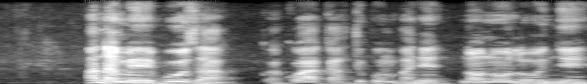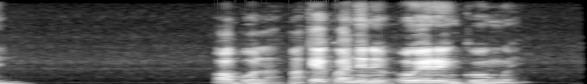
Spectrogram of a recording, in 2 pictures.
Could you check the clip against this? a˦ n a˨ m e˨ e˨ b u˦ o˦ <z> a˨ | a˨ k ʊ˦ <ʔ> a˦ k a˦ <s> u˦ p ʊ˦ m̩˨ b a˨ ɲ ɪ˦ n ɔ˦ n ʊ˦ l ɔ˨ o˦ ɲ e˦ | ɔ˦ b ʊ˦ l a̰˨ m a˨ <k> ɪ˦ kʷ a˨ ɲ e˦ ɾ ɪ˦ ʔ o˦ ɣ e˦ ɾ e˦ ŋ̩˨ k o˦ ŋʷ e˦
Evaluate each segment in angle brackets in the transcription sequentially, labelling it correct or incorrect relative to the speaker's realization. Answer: correct, incorrect, incorrect, correct

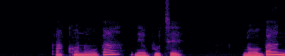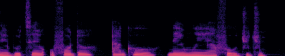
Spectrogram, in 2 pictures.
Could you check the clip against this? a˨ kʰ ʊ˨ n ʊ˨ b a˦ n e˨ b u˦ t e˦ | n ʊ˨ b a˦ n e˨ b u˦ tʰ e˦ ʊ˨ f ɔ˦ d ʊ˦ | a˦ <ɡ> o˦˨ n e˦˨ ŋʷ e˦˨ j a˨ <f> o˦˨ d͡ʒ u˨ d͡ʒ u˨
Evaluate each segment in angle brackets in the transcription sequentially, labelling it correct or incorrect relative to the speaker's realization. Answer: correct, correct

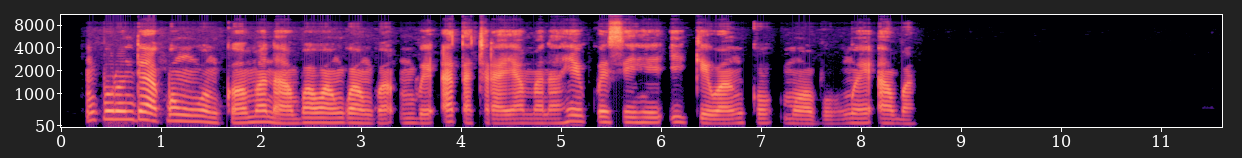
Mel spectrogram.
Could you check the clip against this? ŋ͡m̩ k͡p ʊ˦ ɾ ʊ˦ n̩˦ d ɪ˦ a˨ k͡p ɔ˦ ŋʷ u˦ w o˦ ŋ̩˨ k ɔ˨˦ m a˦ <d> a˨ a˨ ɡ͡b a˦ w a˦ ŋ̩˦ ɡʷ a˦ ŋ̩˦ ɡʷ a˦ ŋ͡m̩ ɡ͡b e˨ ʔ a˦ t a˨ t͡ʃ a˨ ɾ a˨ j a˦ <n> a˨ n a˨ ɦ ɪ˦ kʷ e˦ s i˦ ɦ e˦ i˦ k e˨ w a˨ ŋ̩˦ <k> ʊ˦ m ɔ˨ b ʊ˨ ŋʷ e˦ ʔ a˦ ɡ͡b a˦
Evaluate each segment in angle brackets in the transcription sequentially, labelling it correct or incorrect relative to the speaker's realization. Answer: incorrect, incorrect, correct

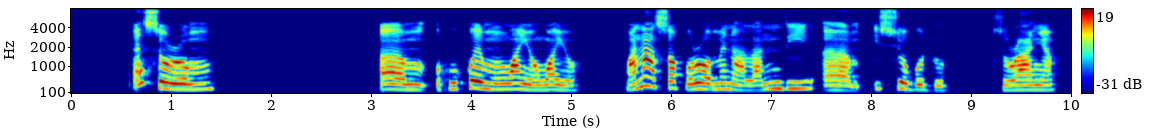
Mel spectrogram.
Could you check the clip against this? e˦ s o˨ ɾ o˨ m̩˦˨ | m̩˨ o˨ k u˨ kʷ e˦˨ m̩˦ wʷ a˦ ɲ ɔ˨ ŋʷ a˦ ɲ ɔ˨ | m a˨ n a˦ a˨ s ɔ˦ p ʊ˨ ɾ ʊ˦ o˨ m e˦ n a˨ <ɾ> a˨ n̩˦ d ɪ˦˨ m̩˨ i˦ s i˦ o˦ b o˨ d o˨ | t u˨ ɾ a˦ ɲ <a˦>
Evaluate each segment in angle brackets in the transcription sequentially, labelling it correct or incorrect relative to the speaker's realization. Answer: incorrect, correct

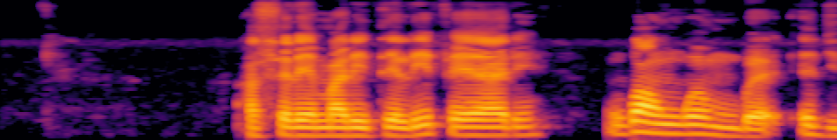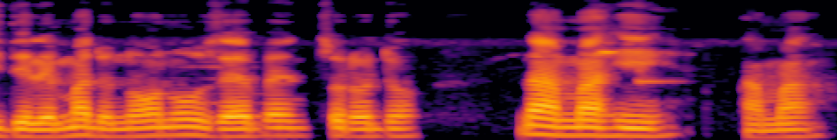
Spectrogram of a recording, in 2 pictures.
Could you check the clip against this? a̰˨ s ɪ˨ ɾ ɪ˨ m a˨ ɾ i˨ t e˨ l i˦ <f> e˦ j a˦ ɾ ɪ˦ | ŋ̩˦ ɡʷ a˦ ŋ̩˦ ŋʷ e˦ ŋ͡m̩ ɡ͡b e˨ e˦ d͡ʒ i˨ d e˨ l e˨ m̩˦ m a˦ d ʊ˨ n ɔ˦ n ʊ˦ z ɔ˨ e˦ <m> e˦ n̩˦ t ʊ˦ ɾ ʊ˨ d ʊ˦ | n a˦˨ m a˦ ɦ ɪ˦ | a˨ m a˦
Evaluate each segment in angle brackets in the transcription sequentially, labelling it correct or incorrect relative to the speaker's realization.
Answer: correct, incorrect

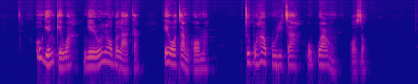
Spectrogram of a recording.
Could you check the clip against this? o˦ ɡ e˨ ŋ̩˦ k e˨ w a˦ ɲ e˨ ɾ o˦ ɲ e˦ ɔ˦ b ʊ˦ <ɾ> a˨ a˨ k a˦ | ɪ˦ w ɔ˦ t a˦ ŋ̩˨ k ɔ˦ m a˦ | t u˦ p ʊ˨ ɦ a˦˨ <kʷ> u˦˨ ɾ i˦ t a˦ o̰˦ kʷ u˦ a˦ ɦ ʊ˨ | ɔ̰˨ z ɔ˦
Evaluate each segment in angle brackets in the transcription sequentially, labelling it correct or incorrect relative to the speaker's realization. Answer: incorrect, correct

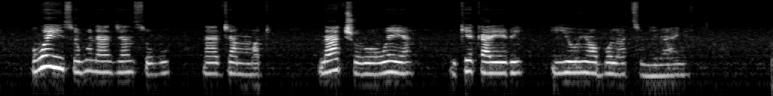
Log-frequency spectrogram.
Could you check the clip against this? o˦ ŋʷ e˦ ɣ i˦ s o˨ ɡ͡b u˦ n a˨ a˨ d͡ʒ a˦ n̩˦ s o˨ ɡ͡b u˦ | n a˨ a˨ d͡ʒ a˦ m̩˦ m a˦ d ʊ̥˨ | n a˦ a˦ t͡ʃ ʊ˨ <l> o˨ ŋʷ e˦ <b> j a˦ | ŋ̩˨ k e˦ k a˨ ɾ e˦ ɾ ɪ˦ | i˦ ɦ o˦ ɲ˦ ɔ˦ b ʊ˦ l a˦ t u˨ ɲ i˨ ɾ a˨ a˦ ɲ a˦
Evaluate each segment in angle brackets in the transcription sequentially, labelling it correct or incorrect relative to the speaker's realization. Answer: incorrect, incorrect

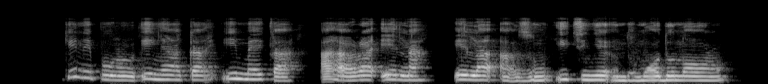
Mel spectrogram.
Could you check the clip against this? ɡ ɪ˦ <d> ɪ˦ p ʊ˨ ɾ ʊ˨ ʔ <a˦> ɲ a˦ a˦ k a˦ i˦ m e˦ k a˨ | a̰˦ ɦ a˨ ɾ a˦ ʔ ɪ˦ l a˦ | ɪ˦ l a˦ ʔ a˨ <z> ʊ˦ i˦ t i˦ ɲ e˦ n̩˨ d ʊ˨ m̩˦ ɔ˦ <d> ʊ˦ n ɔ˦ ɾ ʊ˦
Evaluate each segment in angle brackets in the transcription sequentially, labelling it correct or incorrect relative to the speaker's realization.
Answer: incorrect, incorrect, correct, correct

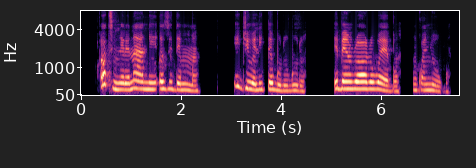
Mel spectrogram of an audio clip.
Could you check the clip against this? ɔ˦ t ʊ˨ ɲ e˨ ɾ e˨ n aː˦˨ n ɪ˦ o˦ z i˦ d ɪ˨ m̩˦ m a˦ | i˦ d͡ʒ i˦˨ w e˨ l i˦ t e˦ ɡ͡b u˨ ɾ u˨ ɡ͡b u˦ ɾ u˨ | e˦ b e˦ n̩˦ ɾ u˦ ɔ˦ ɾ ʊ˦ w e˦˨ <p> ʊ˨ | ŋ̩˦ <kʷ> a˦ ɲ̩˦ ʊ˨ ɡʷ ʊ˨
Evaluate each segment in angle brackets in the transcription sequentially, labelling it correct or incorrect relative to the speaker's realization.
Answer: incorrect, correct

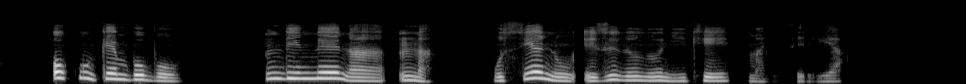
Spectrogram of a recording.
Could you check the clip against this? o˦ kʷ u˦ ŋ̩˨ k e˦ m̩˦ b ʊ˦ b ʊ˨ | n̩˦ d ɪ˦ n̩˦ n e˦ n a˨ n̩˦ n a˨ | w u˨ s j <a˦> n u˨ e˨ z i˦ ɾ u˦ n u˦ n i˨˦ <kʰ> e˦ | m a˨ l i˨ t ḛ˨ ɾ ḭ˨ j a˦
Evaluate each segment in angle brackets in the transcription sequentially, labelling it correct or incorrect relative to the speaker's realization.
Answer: incorrect, correct

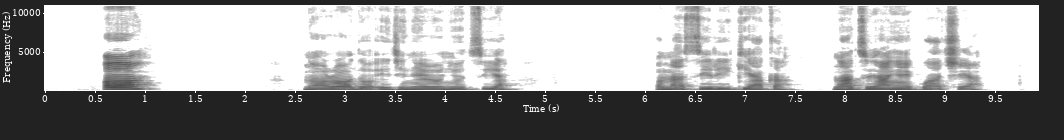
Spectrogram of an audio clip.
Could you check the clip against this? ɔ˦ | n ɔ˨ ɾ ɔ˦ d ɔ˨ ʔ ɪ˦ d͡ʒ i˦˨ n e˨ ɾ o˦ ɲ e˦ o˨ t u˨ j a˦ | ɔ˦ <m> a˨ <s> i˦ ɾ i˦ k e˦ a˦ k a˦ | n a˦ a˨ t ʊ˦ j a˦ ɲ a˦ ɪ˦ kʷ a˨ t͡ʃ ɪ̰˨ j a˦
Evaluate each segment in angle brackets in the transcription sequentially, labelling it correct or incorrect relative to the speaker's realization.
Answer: incorrect, correct

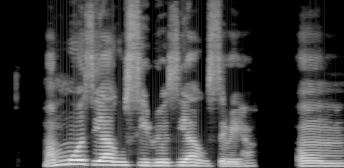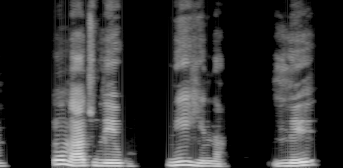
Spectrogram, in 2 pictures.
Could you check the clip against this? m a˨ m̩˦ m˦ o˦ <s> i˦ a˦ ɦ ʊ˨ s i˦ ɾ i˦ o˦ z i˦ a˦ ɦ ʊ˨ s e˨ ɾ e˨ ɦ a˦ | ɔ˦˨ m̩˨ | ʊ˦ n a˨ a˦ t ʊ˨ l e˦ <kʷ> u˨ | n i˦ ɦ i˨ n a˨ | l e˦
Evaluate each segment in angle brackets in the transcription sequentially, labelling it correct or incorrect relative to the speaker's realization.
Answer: incorrect, incorrect

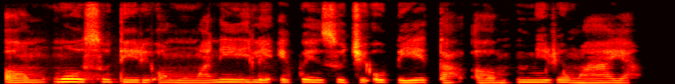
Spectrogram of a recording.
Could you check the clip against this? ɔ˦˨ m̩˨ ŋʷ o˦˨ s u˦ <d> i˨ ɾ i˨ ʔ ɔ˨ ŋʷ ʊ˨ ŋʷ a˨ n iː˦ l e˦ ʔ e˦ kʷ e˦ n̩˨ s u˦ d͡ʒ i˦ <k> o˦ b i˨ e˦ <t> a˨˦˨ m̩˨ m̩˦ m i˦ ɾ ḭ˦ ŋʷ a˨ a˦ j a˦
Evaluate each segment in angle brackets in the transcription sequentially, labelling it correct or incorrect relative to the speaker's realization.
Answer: correct, incorrect, correct

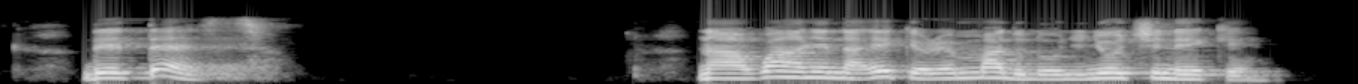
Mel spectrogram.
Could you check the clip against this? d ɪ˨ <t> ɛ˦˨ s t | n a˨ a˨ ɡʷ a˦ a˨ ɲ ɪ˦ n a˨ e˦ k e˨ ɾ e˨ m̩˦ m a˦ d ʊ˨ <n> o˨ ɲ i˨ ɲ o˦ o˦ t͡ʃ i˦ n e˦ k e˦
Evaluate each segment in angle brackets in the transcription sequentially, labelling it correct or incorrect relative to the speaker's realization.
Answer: correct, correct

